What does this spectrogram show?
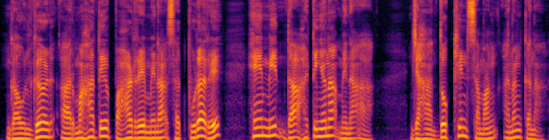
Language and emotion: Santali, neutral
